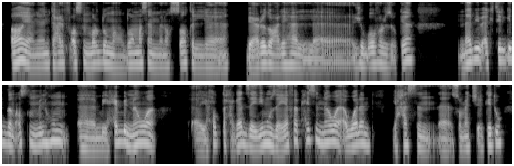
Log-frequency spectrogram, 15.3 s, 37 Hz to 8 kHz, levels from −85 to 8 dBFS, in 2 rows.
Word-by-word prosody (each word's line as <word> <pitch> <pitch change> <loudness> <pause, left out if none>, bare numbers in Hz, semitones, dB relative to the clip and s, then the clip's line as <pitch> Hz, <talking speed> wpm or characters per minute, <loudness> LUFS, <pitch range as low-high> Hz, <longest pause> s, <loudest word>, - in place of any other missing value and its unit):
آه 145 +5 +6
يعني، 115 -5 +1
أنت 120 0 -3
عارف 135 +2 -3
أصلًا 135 -2 +2
برضه 135 +2 -1
موضوع 120 0 -3
مثلًا 130 0 +2
المنصات 115 +4 +1
اللي 110 -2 -4 0.3
بيعرضوا 130 +5 +3
عليها 120 +2 -1 0.9
الjob 120 -1 -2
offers 125 -4 -3
وكده، 160 +3 -1 0.6
ده 130 +6 +3
بيبقى 160 -5 +2
كتير 160 +5 -1
جدًا 155 -4 0
أصلًا 155 -1 0
منهم 165 +5 0 0.2
آآ 115 -2 -2
بيحب 110 - 0
إن 140 -6 +3
هو 160 0 +3 0.6
آآ 100 - -5
يحط 150 +11 -4
حاجات 150 +1 0
زي 125 -4 +5
دي 135 - +1
مزيفة، 145 - +2
بحيث 195 +3 0
إن 165 -3 0
هو 175 +1 +3
أوّلًا 145 +1 +2 0.3
يحسّن 145 -6 +1
آآ - - -4
سمعة 120 +2 +3
شركته، 145 +5 -1
135 Hz, 155 wpm, -23 LUFS, 120-155 Hz, 0.9 s, آه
